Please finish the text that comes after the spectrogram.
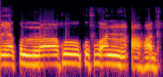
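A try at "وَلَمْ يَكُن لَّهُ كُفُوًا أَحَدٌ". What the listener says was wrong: হ্যাঁ, এখানে আপনি ওই যে এই হাফ পেশের উপর এদিকে আপনি লামের উপর আর কি মাত দিয়ে দিচ্ছেন, এটা যেন না হয়। অলামিয়া কুল্লাহু কুফুয়ান আহাদ, কুল্লাহু কুফুয়ান আহাদ।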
